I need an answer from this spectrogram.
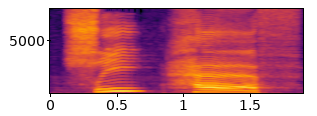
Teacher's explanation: حتى نسمع الباء وحدها والصاد وحدها والحاء والألف التي بعد الحاء ثم الفاء. تلاحظ أن الحروف ترقق عدا حرف الصاد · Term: مفخم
